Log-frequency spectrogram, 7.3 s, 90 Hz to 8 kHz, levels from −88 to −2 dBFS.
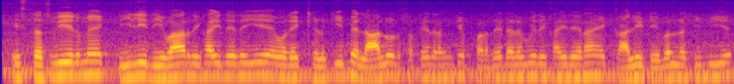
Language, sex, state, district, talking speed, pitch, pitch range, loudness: Kumaoni, male, Uttarakhand, Tehri Garhwal, 260 wpm, 135 Hz, 125-140 Hz, -19 LUFS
